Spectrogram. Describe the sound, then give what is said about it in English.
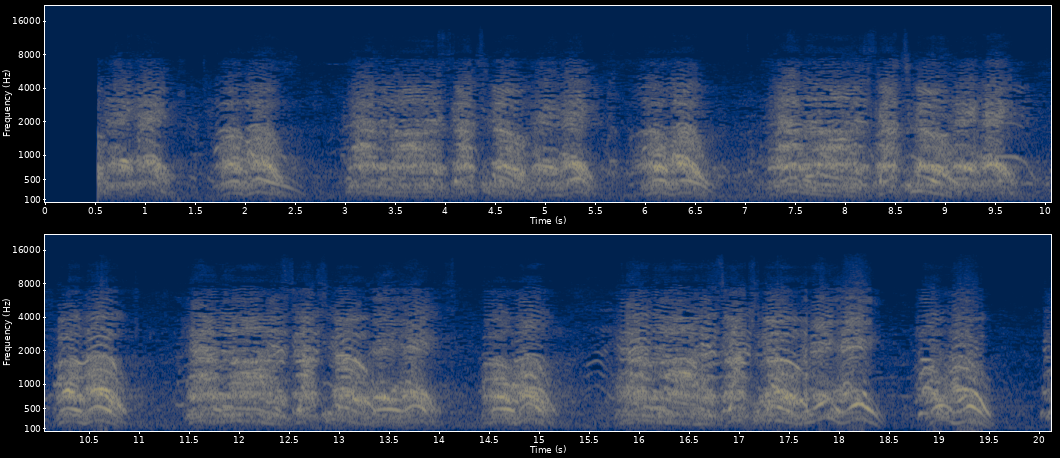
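A protest crowd in Washington, D.C. chants in loud, rhythmic bursts of many voices, the shouted phrases rising and falling in a steady repeating cadence with short gaps between them. “And actually, let's get a taste of the protests. We have some videos for our TV audience and also our radio audience will hear some of the sounds and sights of what those protests were like.”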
